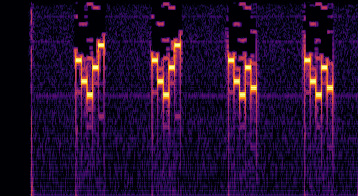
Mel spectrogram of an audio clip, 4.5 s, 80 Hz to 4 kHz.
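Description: Five-tone selective call (ZVEI), heard as quick runs of five tones, tones of about 70 ms. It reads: 85370 85370 85374 85374
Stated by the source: ZVEI five-tone call received by SDR.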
